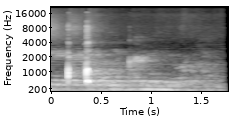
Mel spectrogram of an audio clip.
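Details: Infant aged 2 weeks 6 days: two quick, sharp hiccups followed by a soft murmur; infant hiccups.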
